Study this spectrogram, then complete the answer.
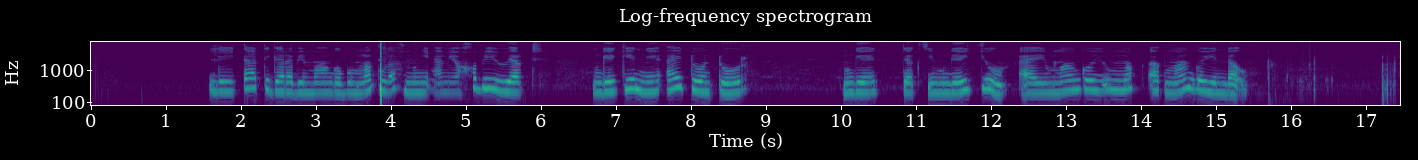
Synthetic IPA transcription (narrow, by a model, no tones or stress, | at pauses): lijtatːiɡɐɾɐbimaŋɡɔbumɐklɐmuŋiʔɐmjɔxɔbiwɛrt | muɡekenːiɐjtɔntuːr | muɡe | tɛktimuɡed͡ʒuːɾɐjmaŋɡɔjumɐkɐkmaŋɡɔjundɐw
